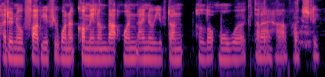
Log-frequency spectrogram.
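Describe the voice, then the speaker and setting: A woman's voice: low voice, completely flat delivery, fast talker, gravelly, pushed and bright, dry recording. A woman from Argentina, speaking as a researcher on a video-call panel, thoughtful and full of restarts. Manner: thoughtful, hedging, frequent restarts. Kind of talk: conference panel discussion.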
